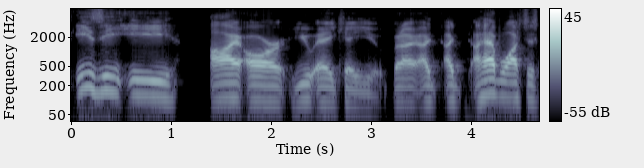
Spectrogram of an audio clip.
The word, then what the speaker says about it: Ezeiruaku: I think it's Ezeraku, but Okay. it's Ezeiruaku.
